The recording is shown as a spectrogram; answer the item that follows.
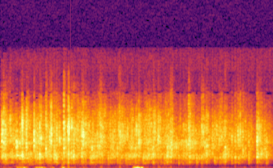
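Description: Faint room noise with scattered soft low sounds and one brief low thump about two seconds in.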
